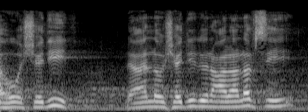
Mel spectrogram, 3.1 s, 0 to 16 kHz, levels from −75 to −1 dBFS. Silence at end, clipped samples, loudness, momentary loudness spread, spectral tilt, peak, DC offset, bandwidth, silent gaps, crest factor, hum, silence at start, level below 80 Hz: 0 s; under 0.1%; -21 LUFS; 14 LU; -4 dB/octave; -6 dBFS; under 0.1%; 11.5 kHz; none; 16 dB; none; 0 s; -58 dBFS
